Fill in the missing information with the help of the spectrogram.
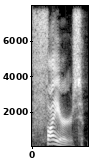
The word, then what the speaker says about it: Fyre: It is the fire drill. – It is the fire drill? Okay. – It's called the fire drill. It's spelled F-Y-R-E, but it is the fire drill.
